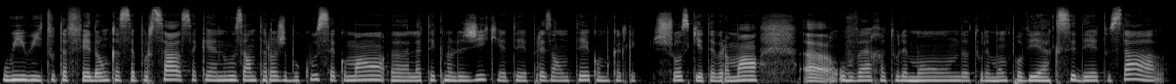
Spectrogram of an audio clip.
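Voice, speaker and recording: A woman's voice: on the low side, flat delivery, normal speed, darkish tone. A woman with an Italian accent, a guest on a live radio interview, speaking hesitantly with many fillers and restarts. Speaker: guest from an arts organisation.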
